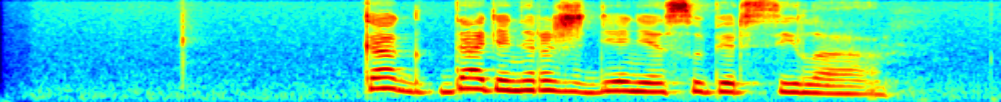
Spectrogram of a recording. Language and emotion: Russian, positive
